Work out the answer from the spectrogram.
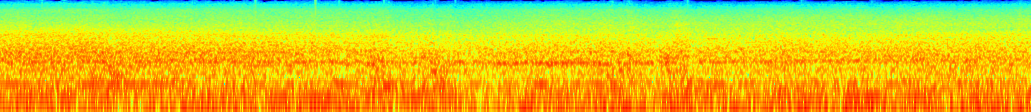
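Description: Electric commuter train moving off along the platform: wheels running on the rails with a steady rumble, and a faint motor whine rising slowly in pitch.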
